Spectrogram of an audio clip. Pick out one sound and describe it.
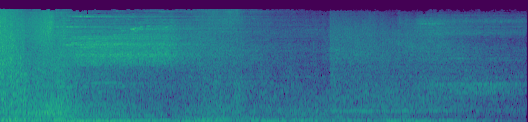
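A triumphant game fanfare swells and fades.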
